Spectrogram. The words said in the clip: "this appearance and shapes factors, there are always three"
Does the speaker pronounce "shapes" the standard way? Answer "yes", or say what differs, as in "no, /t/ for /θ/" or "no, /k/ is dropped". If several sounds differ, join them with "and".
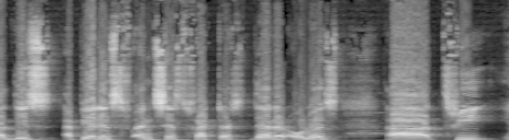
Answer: no, /s/ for /ʃ/ and /p/ is dropped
